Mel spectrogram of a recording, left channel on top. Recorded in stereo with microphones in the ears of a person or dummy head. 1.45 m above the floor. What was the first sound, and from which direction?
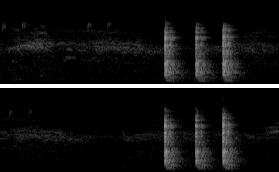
Hammering, 30° right (ahead or behind).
